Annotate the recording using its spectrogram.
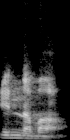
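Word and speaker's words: إنما: Innama. Pronounce them together, write them together. If you write them separately or give a gap in between, the meaning changes.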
